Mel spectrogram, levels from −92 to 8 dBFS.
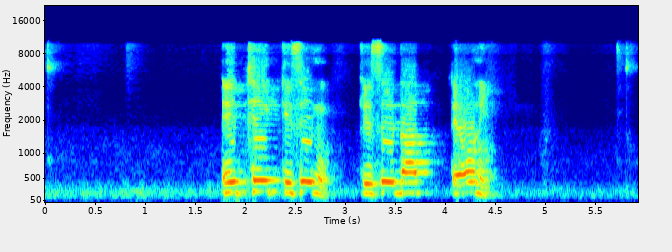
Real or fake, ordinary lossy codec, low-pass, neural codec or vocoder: fake; Opus, 24 kbps; 9.9 kHz; autoencoder, 48 kHz, 128 numbers a frame, DAC-VAE, trained on Japanese speech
